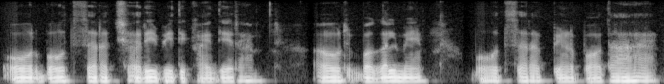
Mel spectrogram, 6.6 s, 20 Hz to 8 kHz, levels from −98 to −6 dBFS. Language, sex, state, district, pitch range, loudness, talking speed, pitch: Hindi, male, Jharkhand, Palamu, 85-95 Hz, -17 LUFS, 155 wpm, 90 Hz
